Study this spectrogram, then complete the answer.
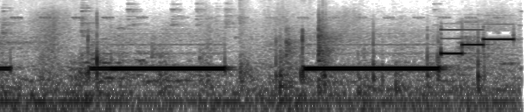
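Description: A phone call rings out through a phone's earpiece with steady repeated tones.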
